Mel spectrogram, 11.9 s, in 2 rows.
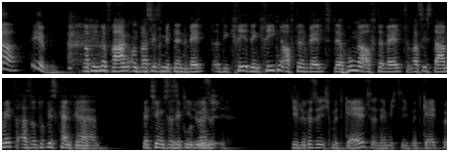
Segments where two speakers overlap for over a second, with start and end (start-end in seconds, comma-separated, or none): none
